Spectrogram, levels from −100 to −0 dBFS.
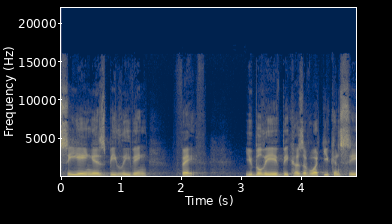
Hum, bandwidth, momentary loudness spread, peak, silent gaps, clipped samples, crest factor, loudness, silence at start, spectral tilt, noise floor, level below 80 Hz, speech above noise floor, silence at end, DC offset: none; 16 kHz; 7 LU; -12 dBFS; none; under 0.1%; 18 dB; -28 LUFS; 0 s; -4.5 dB/octave; -64 dBFS; -74 dBFS; 37 dB; 0 s; under 0.1%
